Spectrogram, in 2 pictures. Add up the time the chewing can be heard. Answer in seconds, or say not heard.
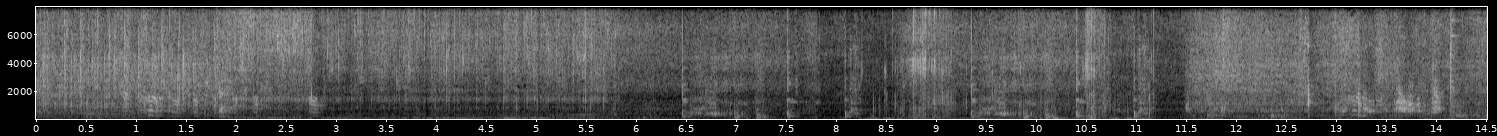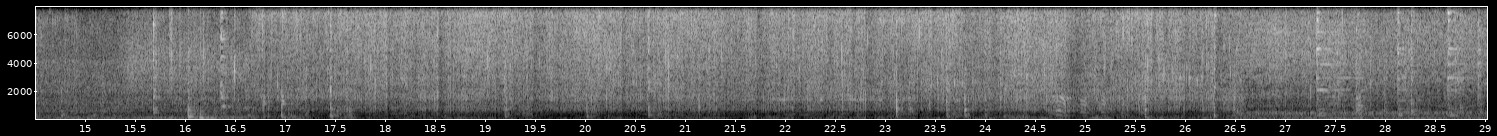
3 s.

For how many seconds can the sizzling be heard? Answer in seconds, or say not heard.
29 s.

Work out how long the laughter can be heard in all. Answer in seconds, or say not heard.
4 s.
